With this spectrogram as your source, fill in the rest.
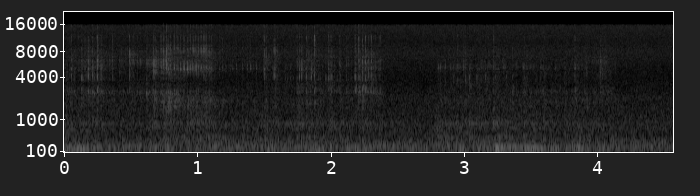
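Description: A small, flat grey silicone dish scrubber with dense bristles, solid and flexible, is held in the hand while fingertips and nails scratch and rub across the bristles. The result is a steady, soft, bright scratchy rustle with brief louder swells, over a faint low hum.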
